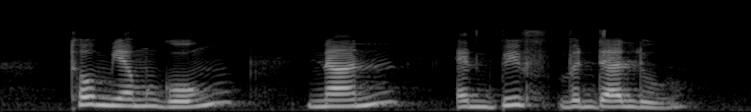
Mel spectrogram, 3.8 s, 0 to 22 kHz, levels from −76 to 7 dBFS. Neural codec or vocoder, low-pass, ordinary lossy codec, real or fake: none; 7.2 kHz; none; real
